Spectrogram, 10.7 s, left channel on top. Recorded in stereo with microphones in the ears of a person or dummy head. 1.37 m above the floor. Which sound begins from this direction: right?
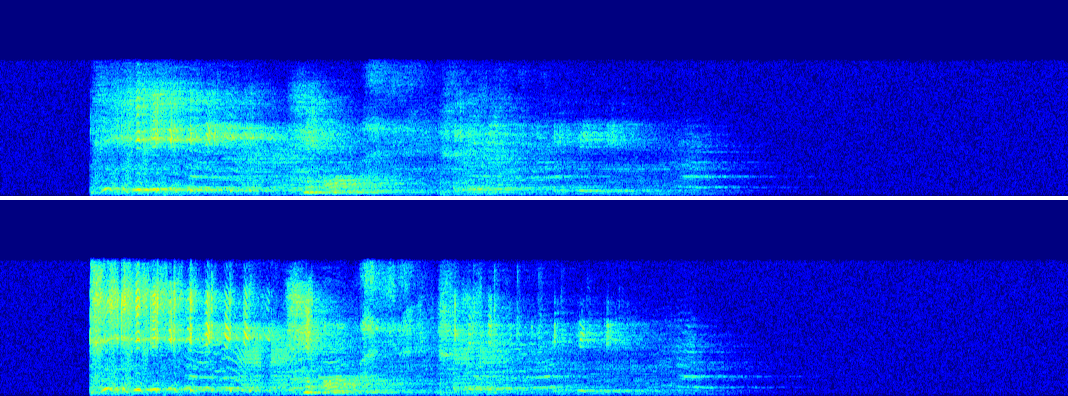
Laughter, at 0.9 s.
